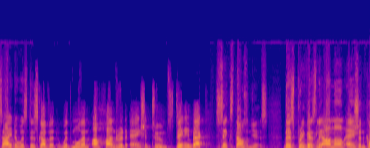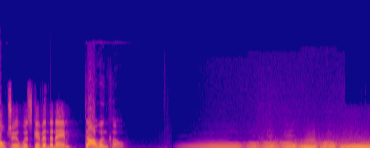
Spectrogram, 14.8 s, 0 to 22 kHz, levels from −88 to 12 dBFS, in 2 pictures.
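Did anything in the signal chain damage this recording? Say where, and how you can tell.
Yes. A Bluetooth SBC bit pool drop at the codec stage spans 0.66 to 4.21 s and 7.42 to 9.00 s. The treble dulls and gritty noise rises, which fits the bit pool falling from 28 to 10, around 84 kbps: top sub-bands starve, the rest are coarsely quantised.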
